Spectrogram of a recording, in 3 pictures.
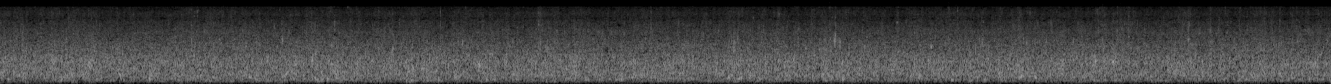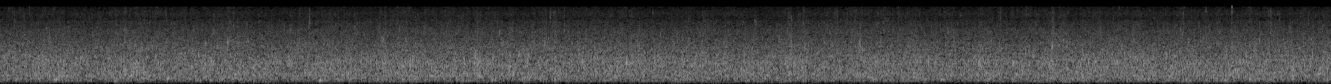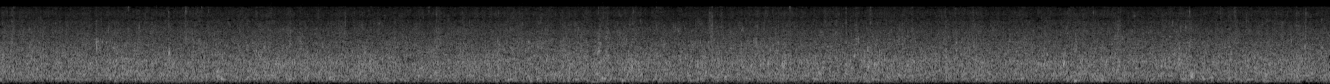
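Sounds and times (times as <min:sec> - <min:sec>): river flowing over rocks: 0:00.0 - 0:39.9.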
